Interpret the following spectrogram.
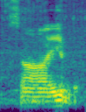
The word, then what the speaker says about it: Sahib: Sahib and drawing. Where do I will write this to? Sahib. Sahib. Okay, Sahib. Not H is silent. Okay. S B. Big version of B. Saib.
